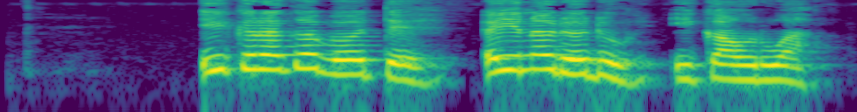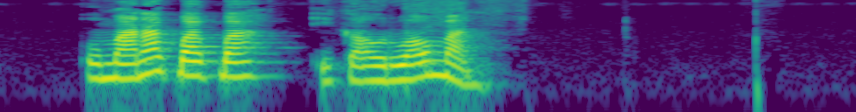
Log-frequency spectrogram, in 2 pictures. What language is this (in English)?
Ibibio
